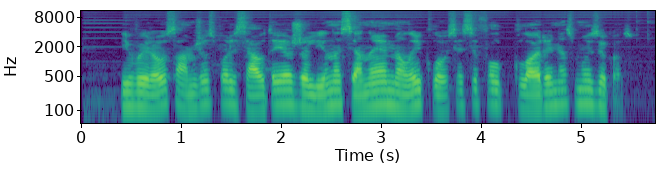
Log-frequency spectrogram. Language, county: Lithuanian, Šiauliai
